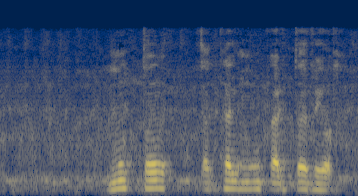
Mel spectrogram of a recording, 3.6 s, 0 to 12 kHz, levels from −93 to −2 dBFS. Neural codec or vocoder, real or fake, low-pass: codec, 16 kHz, 4 kbps, FunCodec, trained on LibriTTS, 50 frames a second; fake; 7.2 kHz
